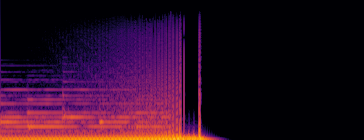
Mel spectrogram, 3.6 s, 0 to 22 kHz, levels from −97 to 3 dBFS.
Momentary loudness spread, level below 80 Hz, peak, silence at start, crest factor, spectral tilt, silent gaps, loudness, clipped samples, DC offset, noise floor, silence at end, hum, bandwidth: 8 LU; -24 dBFS; -8 dBFS; 0 s; 16 dB; -8.5 dB/octave; none; -27 LUFS; under 0.1%; under 0.1%; under -90 dBFS; 1.55 s; none; 5.8 kHz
